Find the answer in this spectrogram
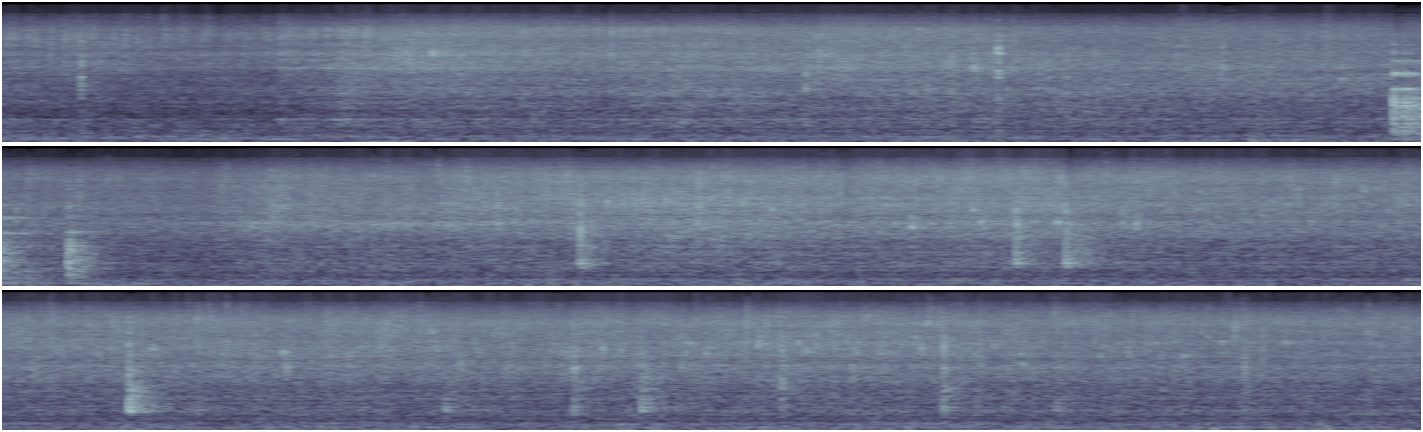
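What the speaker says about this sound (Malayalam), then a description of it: "ഈ രീതിയിൽ നമുക്ക് ചിക്കൻ ഫ്രൈ ചെയ്തെടുക്കാം." Chicken pieces shallow-frying in a little hot oil in a pan, a steady loud sizzle and hiss throughout, with a few brief clinks of stirring, close up and without talk.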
